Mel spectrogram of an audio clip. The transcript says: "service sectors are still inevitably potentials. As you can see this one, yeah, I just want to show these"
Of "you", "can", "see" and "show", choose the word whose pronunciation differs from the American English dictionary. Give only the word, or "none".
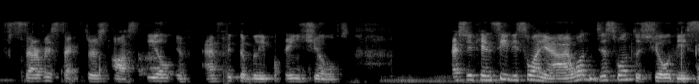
none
